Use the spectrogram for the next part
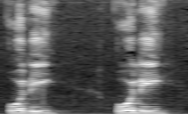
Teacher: نفتح الفم في الالف ونضم الشفتين في همزه مضمومه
